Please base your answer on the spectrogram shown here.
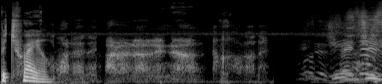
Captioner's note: Judas and Pharisee whispering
